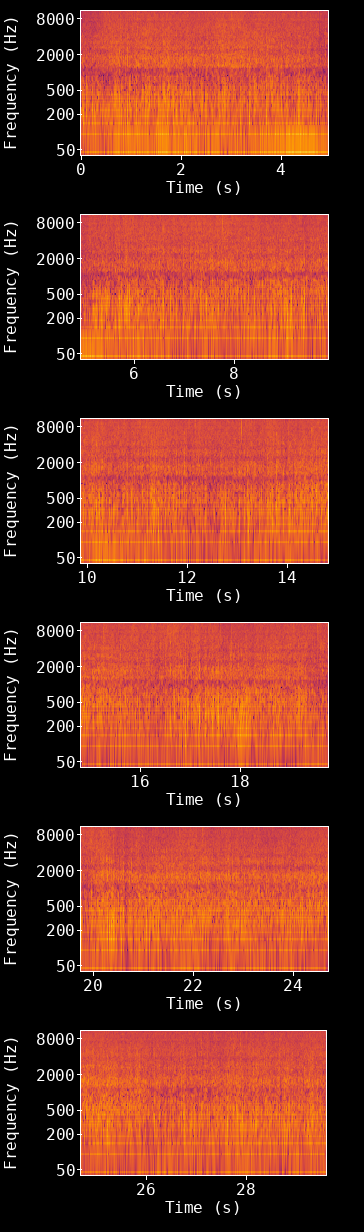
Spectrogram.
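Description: Heavy rain drumming steadily on an umbrella, with rain splashing on the street. A low rumble of street traffic is strongest in the first several seconds.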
